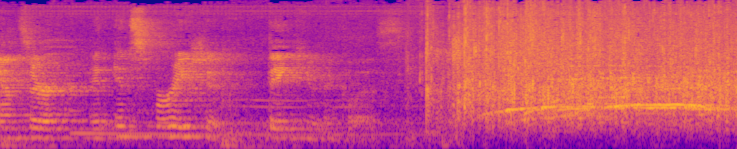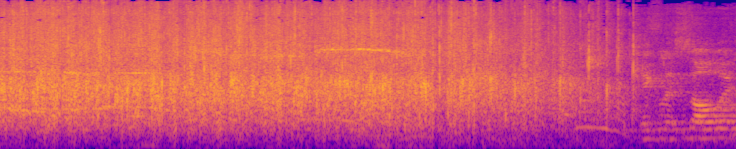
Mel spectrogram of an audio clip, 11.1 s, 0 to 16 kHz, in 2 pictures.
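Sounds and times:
audience applause: 3.1 - 10.5.

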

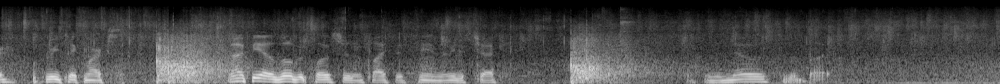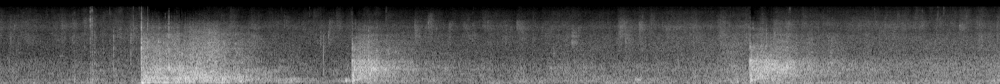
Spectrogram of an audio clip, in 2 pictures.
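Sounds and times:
rain hissing: 0.0 - 20.0
gunshots with rolling echo: 1.5 - 4.0, 5.7 - 7.2, 11.4 - 19.6.

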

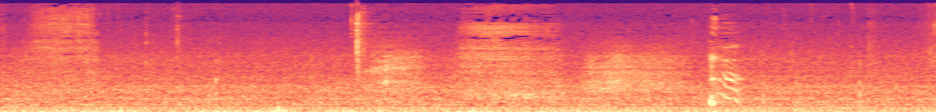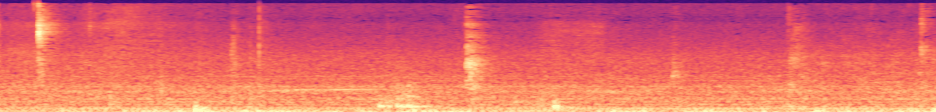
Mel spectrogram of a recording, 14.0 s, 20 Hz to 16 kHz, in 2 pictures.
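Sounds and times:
breaths: 2.7 - 5.3.

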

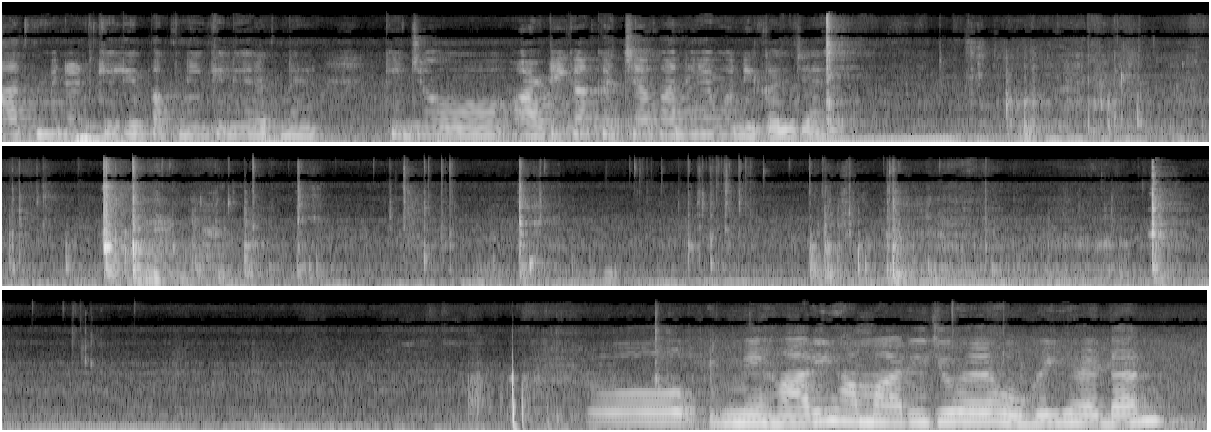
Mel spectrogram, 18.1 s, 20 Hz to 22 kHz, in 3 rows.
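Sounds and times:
thick gravy bubbling: 4.5 - 13.2.

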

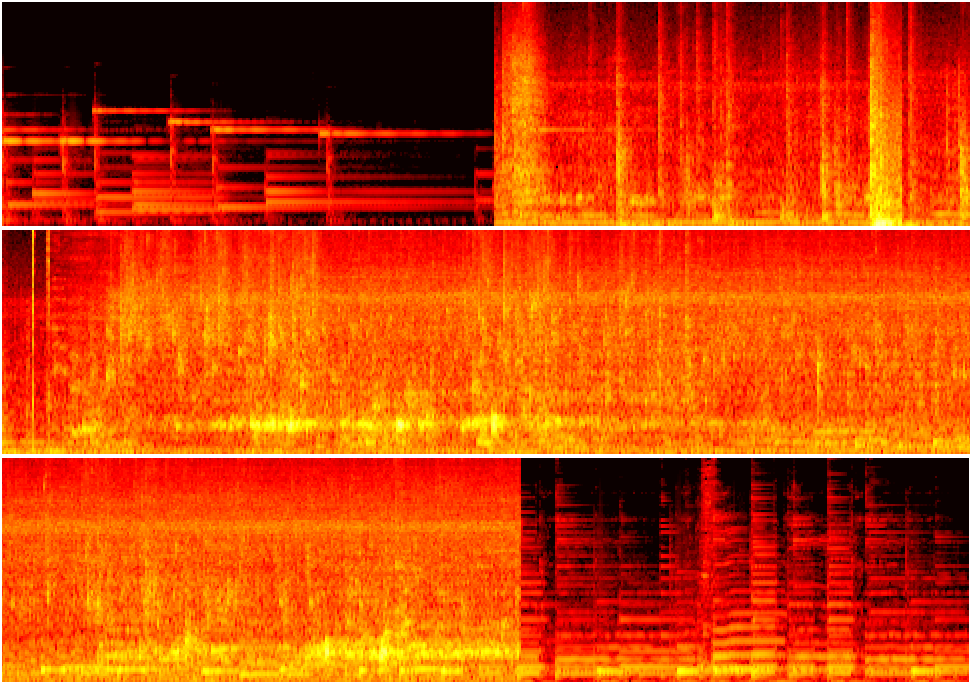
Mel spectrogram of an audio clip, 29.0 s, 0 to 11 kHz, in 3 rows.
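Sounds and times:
door shutting with heavy thump: 8.6 - 9.9
sharp clicks: 9.9 - 10.2
hands lathering and rinsing: 10.0 - 24.5
tap running into washbasin: 10.0 - 24.5.

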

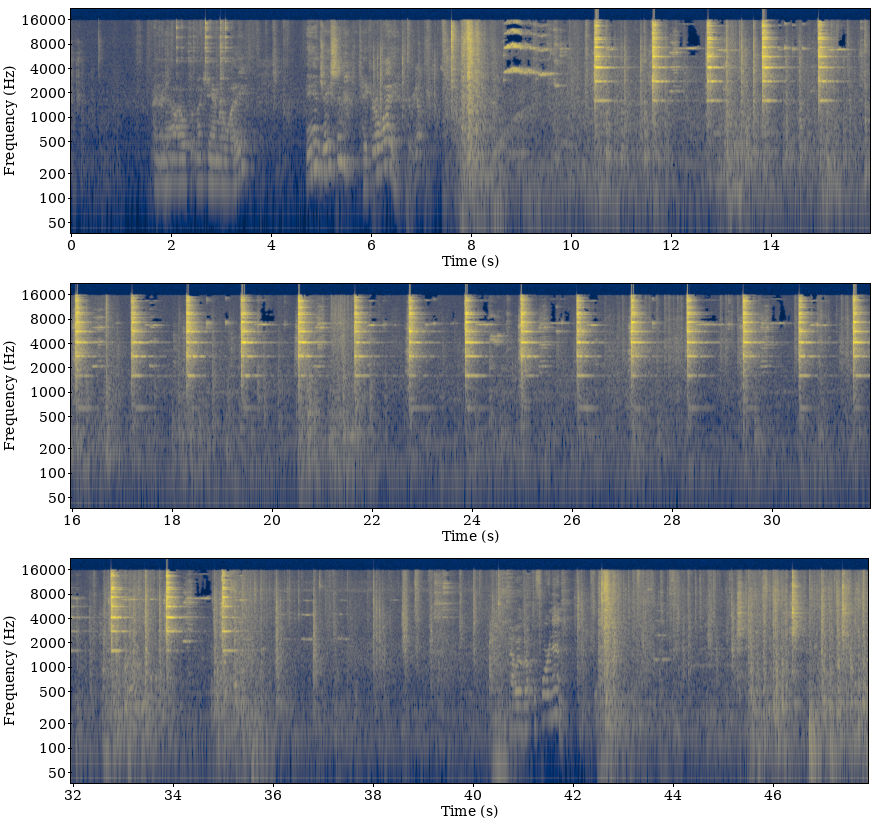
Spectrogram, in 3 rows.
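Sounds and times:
elevator low rumble: 6.0 - 41.3, 42.1 - 47.9
sharp metallic clink: 17.2 - 27.7.

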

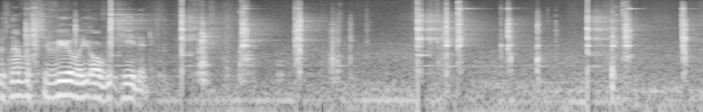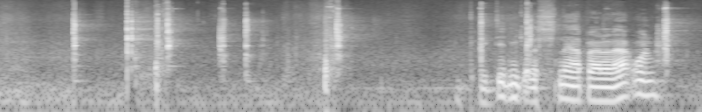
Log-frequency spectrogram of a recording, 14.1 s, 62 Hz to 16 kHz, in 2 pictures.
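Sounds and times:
ratchet clicking: 0.3 - 7.0.

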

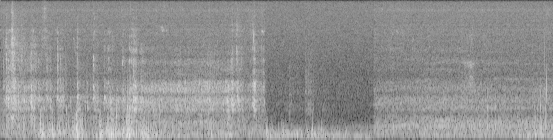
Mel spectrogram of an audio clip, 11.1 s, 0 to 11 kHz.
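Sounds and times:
diesel engine running: 7.4 - 11.0.

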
